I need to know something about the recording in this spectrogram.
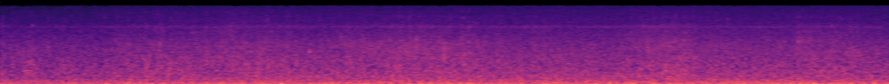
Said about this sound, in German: Das sanfte Rauschen des Meeres begleitet dich in den Schlaf.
